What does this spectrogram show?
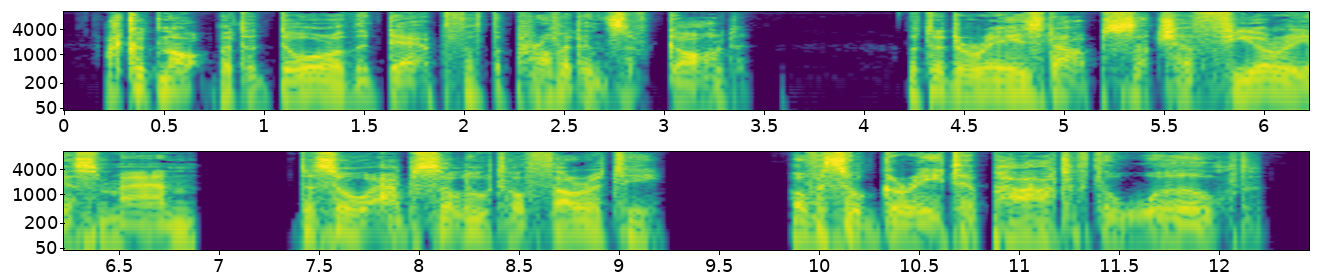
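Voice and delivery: assumed Scottish accent held throughout. Reading a passage aloud as an impression of a Scotsman: imitated Scottish accent. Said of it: "my magnificent impression of a Scotsman".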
